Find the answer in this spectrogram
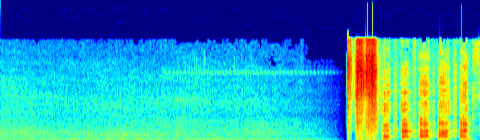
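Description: A low, steady car engine hum for about four seconds, then a man laughing loudly in quick repeated breaths.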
